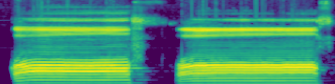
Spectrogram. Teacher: قاف زبان کی جڑ تالو کے نرم حصے سے ادا ہوتا ہے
